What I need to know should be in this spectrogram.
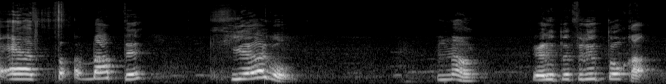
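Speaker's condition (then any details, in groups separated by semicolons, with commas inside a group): Cerebral palsy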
